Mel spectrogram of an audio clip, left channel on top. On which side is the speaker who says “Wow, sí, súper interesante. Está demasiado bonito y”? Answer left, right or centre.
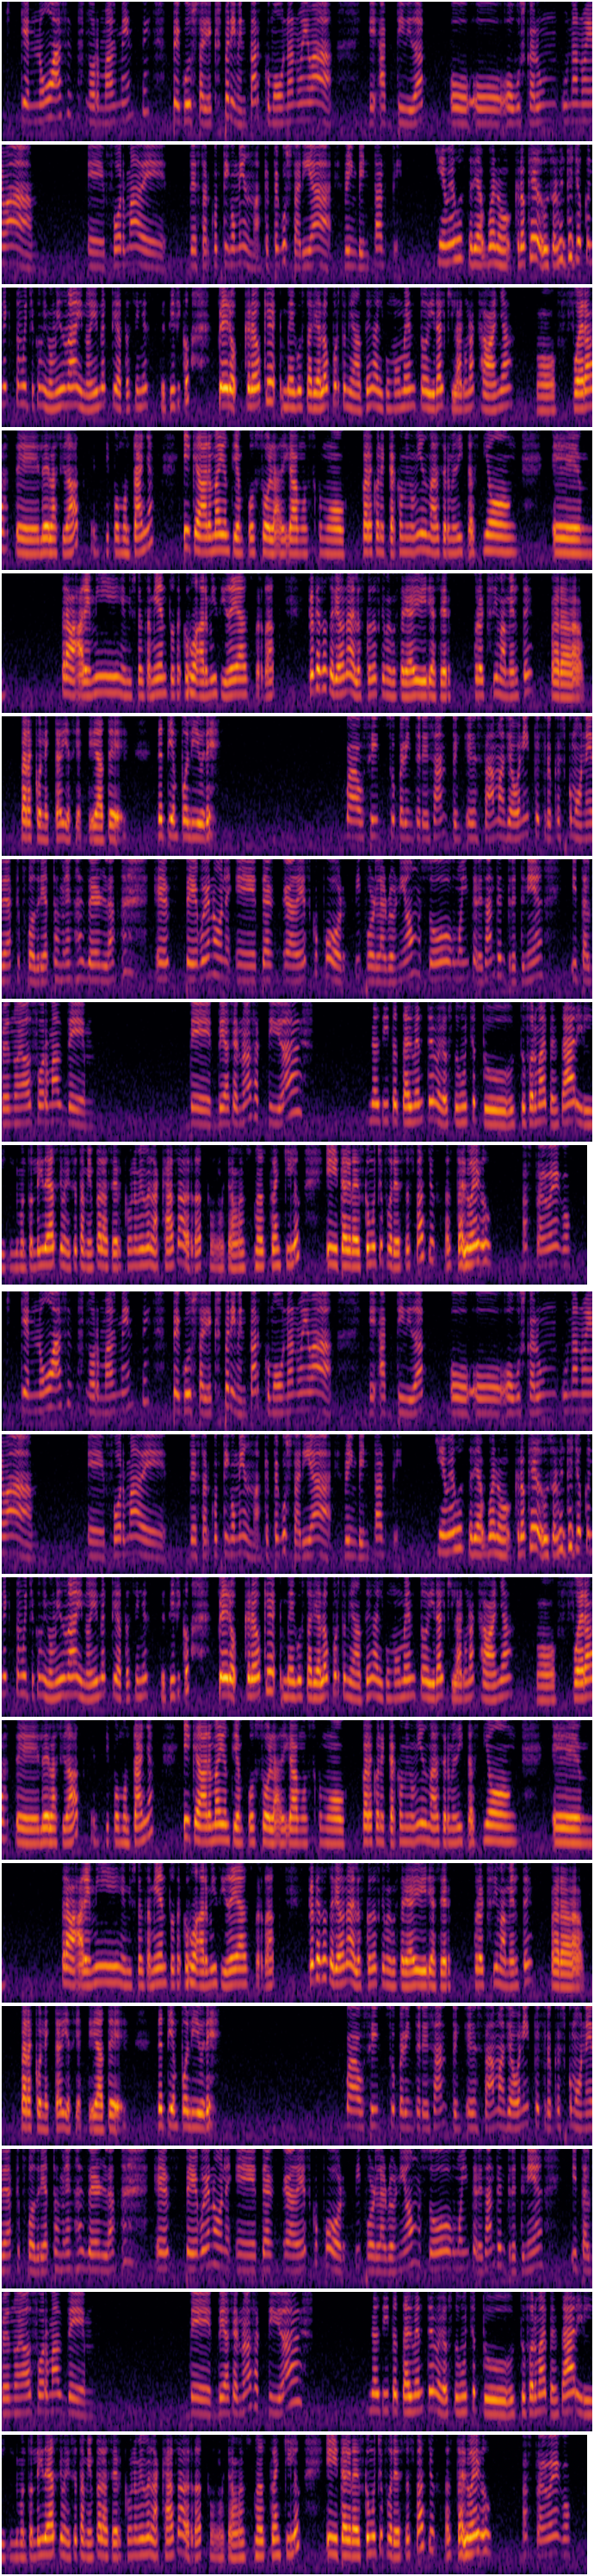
Left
